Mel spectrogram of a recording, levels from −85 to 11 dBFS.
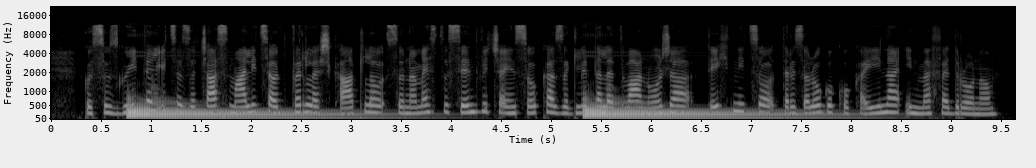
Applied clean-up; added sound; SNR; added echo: none; Bass guitar; -4 dB; none.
